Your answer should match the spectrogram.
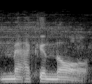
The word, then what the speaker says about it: Mackinac: ways to travel smarter there is mackinac city m-a-c-k-i-n-a-w and mackinac island m-a-c-k-i-n-a-c it's just two different spellings from two different cultures still both pronounced mackinaw i've been calling it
